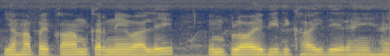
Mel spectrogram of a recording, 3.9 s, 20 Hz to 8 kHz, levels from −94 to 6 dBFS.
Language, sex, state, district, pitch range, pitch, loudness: Hindi, male, Madhya Pradesh, Katni, 125-130 Hz, 130 Hz, -13 LUFS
